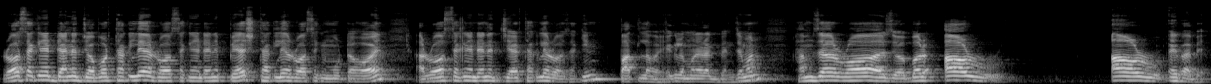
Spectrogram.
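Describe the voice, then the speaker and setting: A man teaching Quran pronunciation, slowly drilling the letter sounds again and again. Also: fairly high pitch. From Bangladesh. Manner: slow, repeats letter sounds over and over as drills. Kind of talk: pronunciation lesson.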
